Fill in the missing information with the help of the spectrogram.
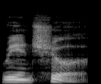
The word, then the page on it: reinsure: British English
